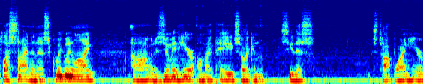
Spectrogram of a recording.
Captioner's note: click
